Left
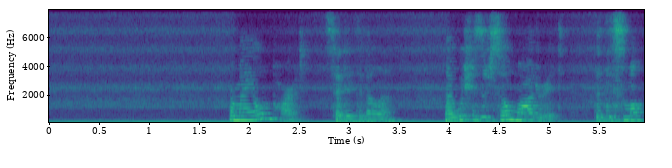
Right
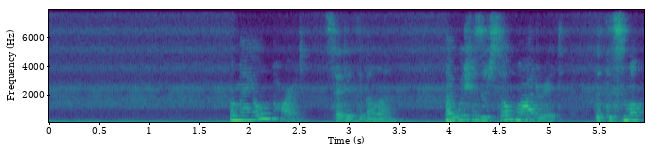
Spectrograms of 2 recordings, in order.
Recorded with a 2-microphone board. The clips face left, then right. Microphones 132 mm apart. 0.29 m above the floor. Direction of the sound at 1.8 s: 50° left (ahead or behind).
